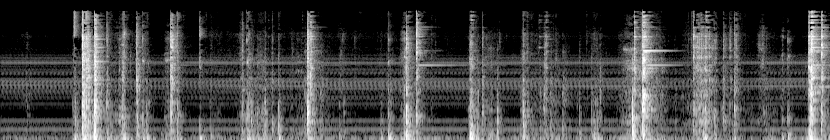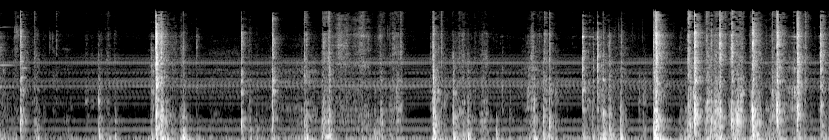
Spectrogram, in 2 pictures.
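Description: A hand-cranked metal food mill clicks and scrapes as it turns.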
